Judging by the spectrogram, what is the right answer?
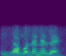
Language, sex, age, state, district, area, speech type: Assamese, female, 18-30, Assam, Dhemaji, urban, conversation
